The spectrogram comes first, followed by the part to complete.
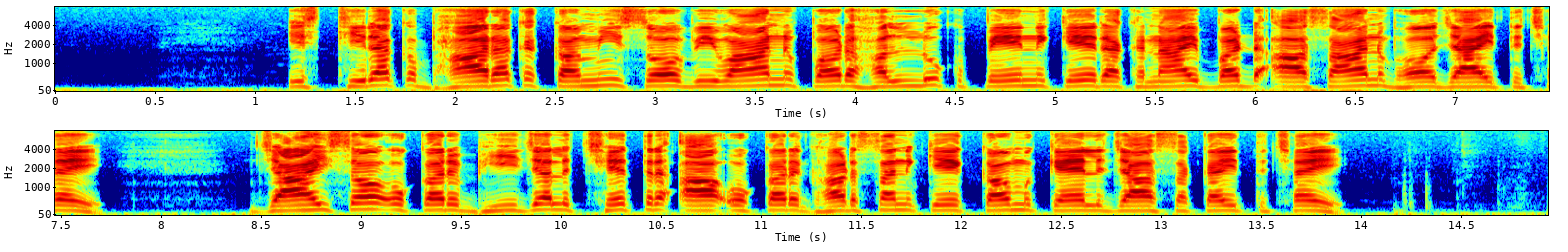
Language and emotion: Maithili, neutral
